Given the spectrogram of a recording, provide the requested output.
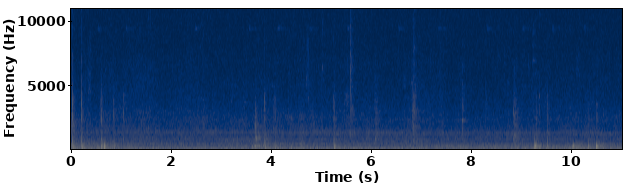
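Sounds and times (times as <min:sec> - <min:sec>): marker tapping on whiteboard: 0:00.0 - 0:01.2, 0:03.6 - 0:04.2, 0:09.2 - 0:10.8
low steady hum: 0:00.0 - 0:11.0.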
